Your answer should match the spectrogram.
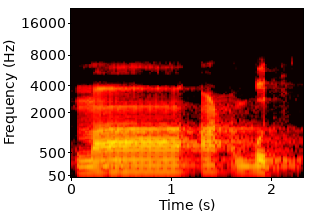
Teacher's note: یوں انتم عابدون ما اعبد، عین کے اوپر کھڑا زبر ہے، 1 الف کی مقدار اس کو کھینچیں گے، واو مدہ ہے، اس کو بھی 1 الف کی مقدار کھینچ کر پڑھیں گے۔ ما اعبد، مد منفصل ہے ما، اور اس کو 3 الف کی مقدار کھینچ کر پڑھیں گے۔ دال کے اوپر جب وقف کریں گے تو یہ ساکن ہوگا اور اس کے اوپر قلقلہ کریں گے۔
